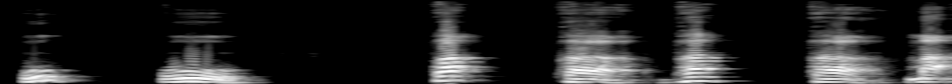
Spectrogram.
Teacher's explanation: ಓಷ್ಟ್ಯ, ತುಟಿಯ ಸಹಾಯದಿಂದ ಹುಟ್ಟುವ ಏನು ವರ್ಣಗಳು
